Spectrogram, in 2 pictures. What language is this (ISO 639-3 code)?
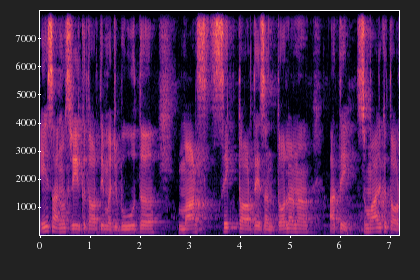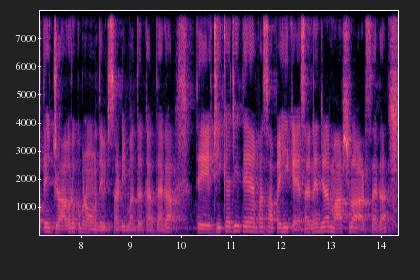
pan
